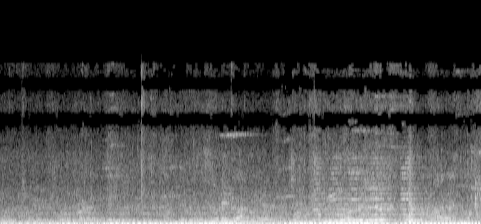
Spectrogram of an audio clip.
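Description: Street ambience: a steady low engine hum of traffic, with people talking indistinctly over it.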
